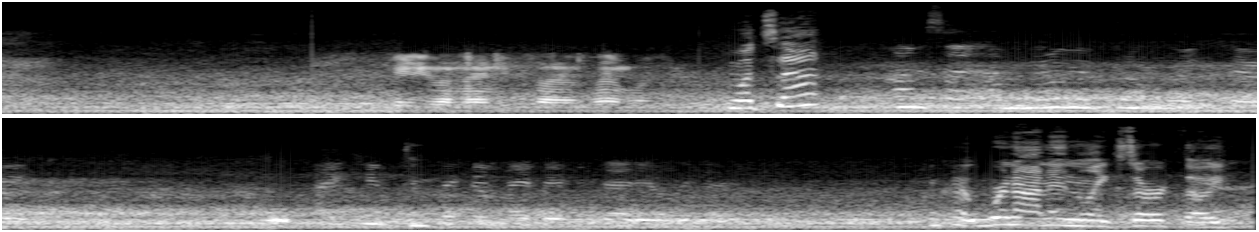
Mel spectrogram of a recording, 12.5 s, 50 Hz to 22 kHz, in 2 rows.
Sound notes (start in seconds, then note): 2.3 radio chatter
